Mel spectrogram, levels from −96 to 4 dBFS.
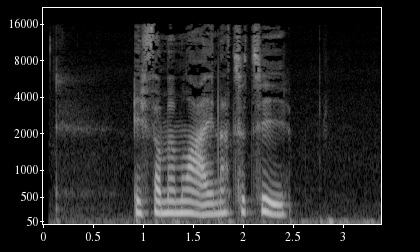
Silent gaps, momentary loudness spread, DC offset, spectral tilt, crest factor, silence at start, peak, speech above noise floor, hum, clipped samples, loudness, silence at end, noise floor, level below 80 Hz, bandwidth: none; 7 LU; under 0.1%; -5 dB/octave; 16 dB; 0.15 s; -14 dBFS; 32 dB; none; under 0.1%; -28 LUFS; 0.05 s; -59 dBFS; -54 dBFS; 16.5 kHz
